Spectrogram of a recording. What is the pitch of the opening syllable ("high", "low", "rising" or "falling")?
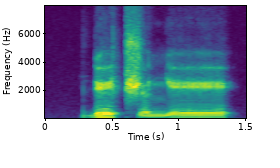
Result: high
